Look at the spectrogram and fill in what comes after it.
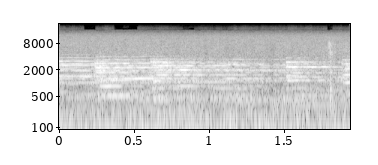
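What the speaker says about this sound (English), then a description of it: "came the sound of distant bells, the joyful peals of Christmas time." Distant Christmas bells peal in a soft, steady wash, their high ringing tones swelling and fading gently at a far remove with no voices present.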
